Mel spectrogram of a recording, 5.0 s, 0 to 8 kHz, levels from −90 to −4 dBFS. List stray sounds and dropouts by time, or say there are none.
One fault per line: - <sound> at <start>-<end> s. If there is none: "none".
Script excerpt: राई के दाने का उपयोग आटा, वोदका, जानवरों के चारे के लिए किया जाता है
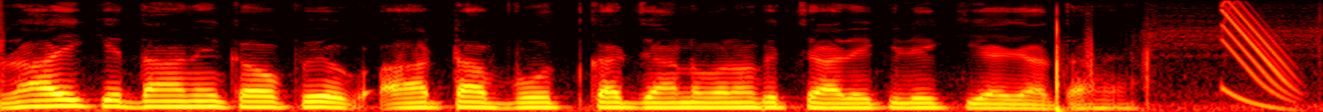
- chirp at 4.6-4.9 s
